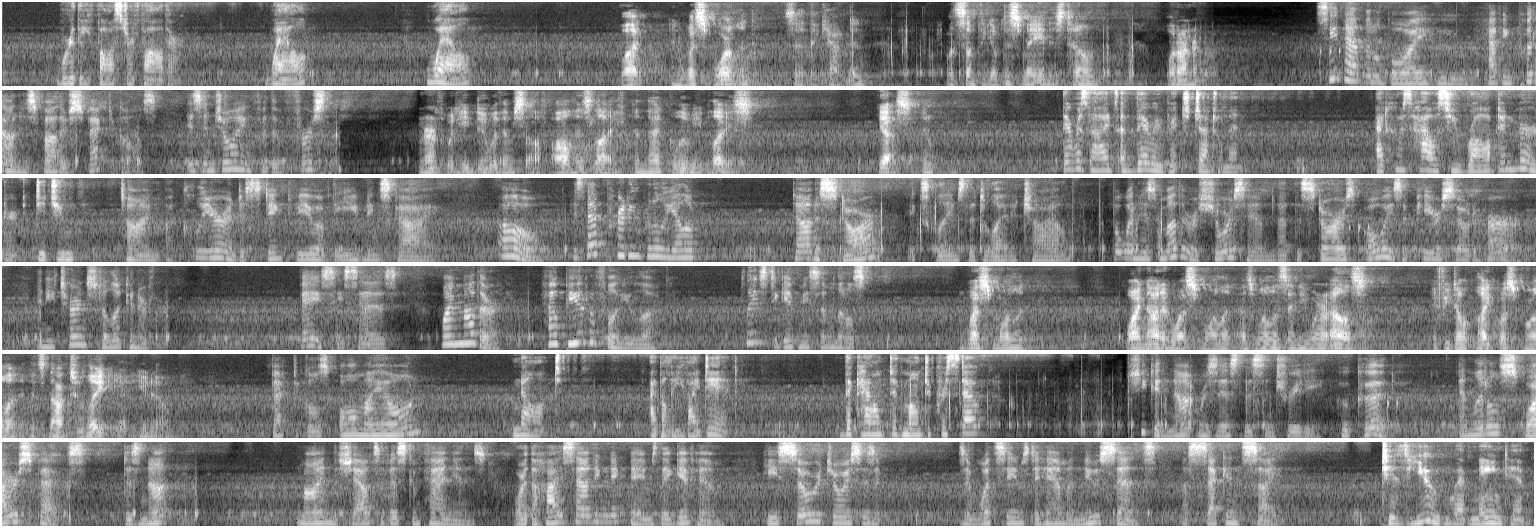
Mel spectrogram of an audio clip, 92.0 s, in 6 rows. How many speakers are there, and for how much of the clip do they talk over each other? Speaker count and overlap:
3, no overlap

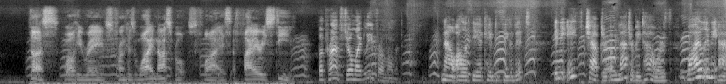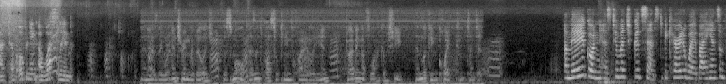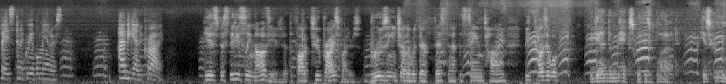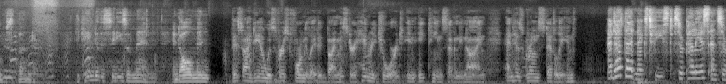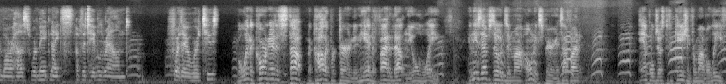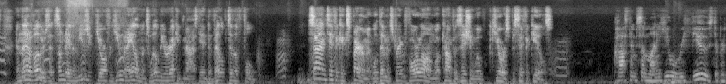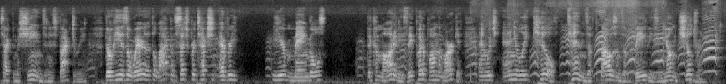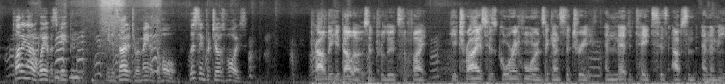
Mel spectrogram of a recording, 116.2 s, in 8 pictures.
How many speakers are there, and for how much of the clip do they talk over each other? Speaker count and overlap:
10, no overlap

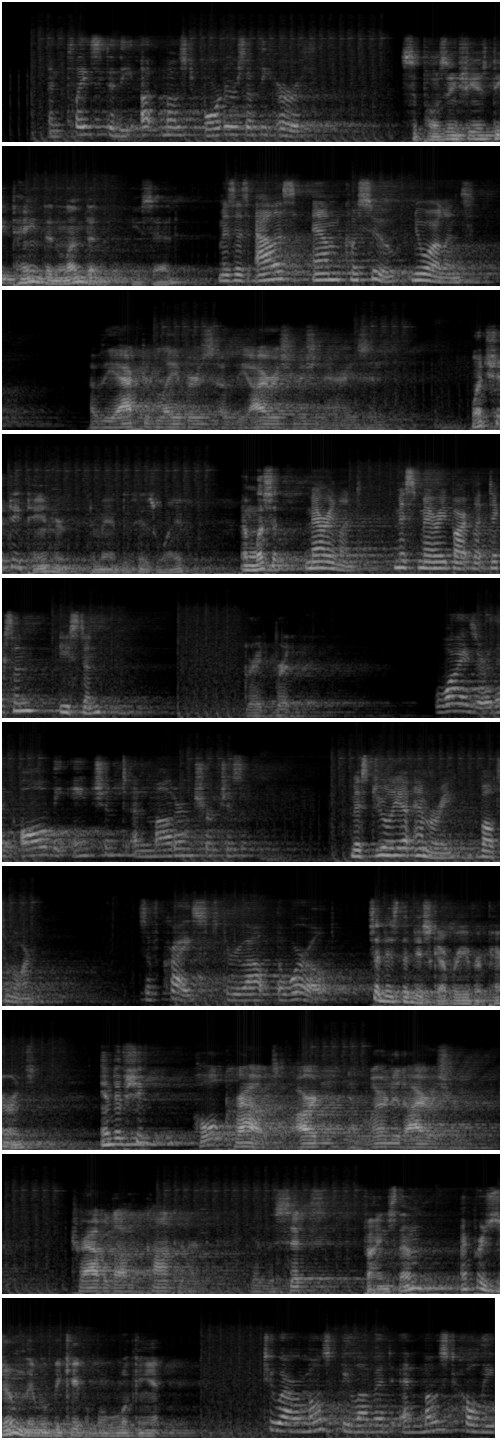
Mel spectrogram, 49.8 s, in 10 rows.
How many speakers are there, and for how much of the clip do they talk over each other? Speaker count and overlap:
4, no overlap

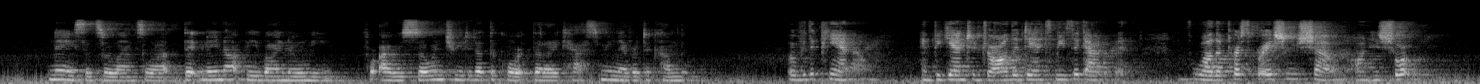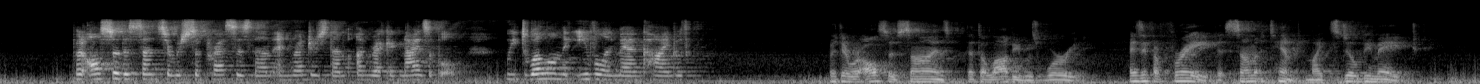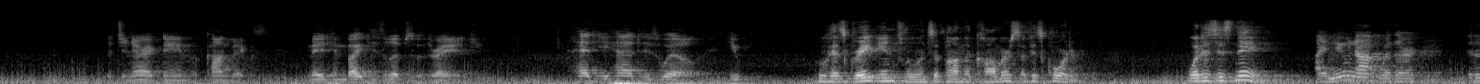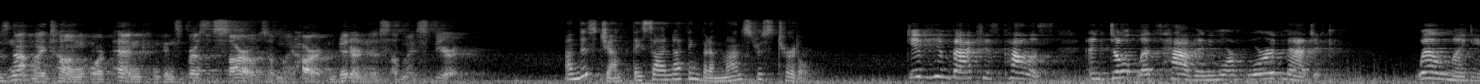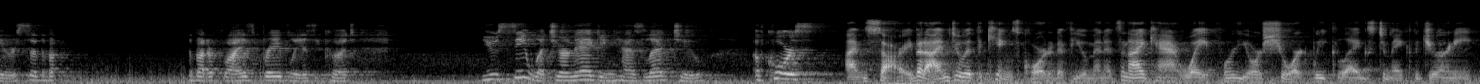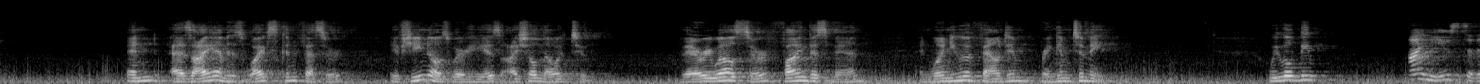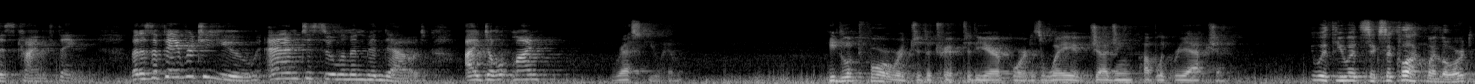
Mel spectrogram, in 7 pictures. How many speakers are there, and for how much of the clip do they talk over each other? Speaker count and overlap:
9, no overlap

